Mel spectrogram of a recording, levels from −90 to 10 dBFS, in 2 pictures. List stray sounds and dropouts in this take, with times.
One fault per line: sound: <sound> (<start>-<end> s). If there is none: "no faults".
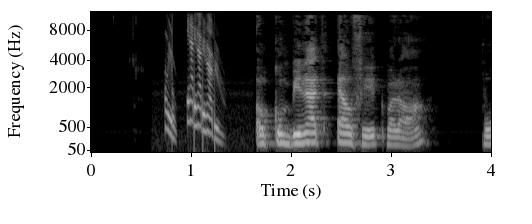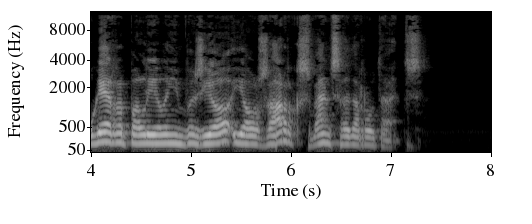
sound: chirp (0.7-1.4 s)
